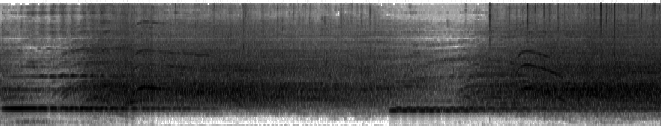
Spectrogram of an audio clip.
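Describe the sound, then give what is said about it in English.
A huge arena crowd roars, cheers and whoops without pause, loudly applauding a flute performance. A held note from a crystal flute rings over the din at the start and again later. “Do you think, Elena, that is the loudest applause that has ever happened for a flute performance?”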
